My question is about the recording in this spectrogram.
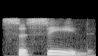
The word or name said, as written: secede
